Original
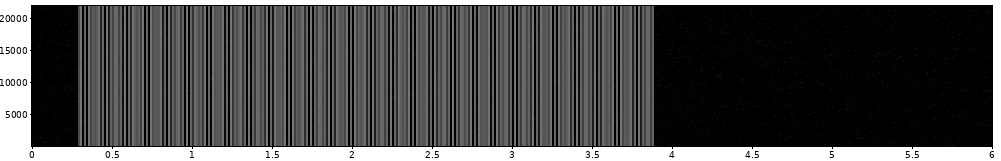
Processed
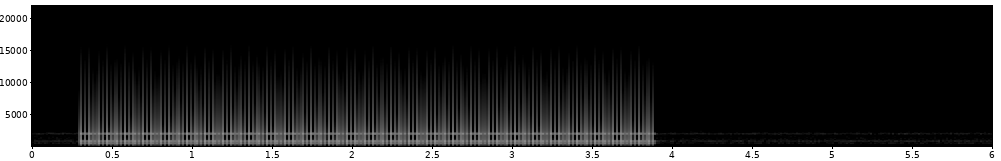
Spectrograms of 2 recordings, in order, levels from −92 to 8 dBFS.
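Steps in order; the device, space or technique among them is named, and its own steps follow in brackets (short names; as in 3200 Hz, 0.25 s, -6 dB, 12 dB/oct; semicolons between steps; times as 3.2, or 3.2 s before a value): tin-can telephone (BPF 630–2000 Hz; small resonant body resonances 520/830/2000 Hz, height 16 dB, ringing for 35 ms)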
